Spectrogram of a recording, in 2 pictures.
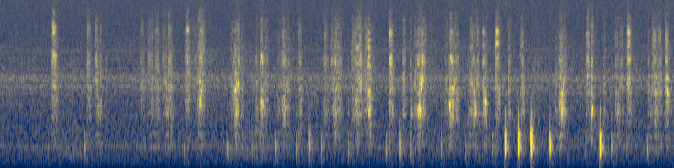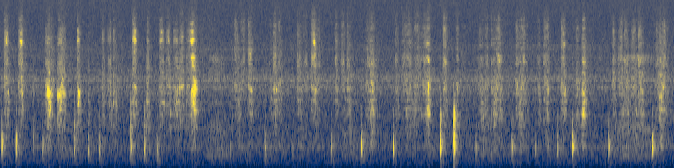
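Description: Faint squeaks and taps of a Sharpie marker writing on a white board, in many short strokes that come thickest about halfway through.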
